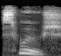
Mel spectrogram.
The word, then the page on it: swoosh: American English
